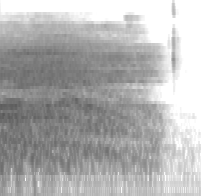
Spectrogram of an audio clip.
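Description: Reverberation of a man's loud, amplified shout ringing on in a large hall and dying away over about a second and a half, followed by a faint click.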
